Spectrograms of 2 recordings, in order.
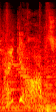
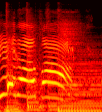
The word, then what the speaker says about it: Doodlebops: The blanket hops? No, the Doodlebops.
